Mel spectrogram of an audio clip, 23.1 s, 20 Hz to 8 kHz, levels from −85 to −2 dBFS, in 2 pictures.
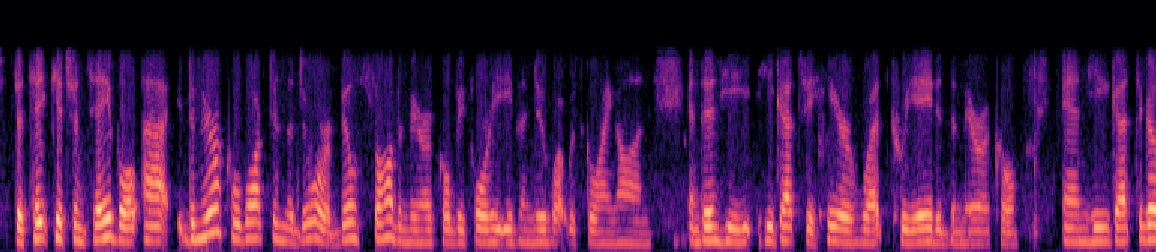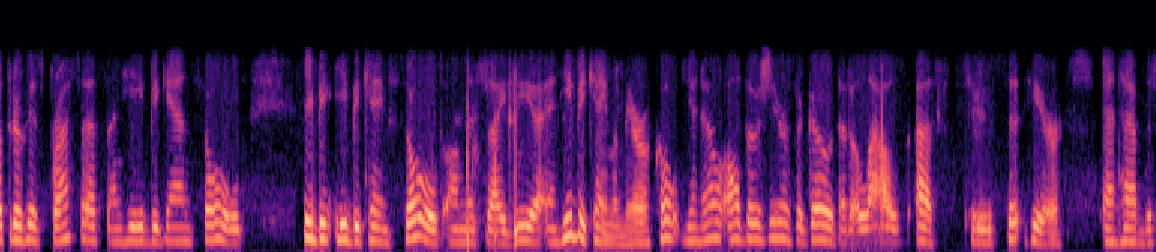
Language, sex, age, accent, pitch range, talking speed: English, female, 60-79, American, 155-185 Hz, 190 wpm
